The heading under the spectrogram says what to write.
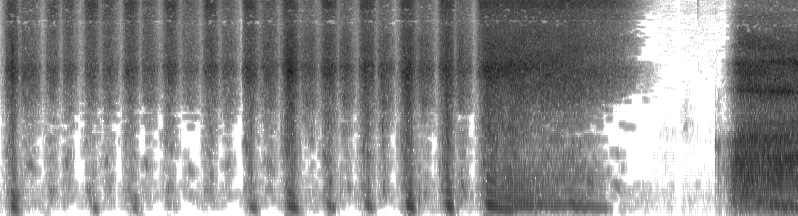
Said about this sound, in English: So ensure that you're breathing all the way till your belly, and then you're pumping with your diaphragm as well.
